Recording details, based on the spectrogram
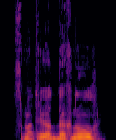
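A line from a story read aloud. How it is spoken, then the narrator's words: Grumbled greeting. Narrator (Russian): проворчал вместо приветствия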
